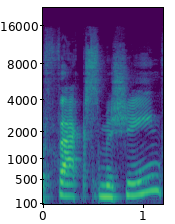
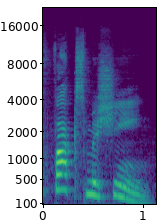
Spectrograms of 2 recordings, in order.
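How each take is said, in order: First: "fax machine" with an open short a in fax; Australian short A. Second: "fucks machine" as Kiwi fax machine; New Zealand short A. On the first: Contrasting accents for viewers, "fax machine" with Australian a. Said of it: "A is pronounced ah". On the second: Contrasting accents for viewers, "fucks machine" as Kiwi fax. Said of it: "In New Zealand, it's ah". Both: Shown as a demonstration.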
